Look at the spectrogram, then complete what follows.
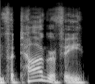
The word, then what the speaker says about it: photography: For example, in photography, the stress is on the second syllable, which guides the listener's comprehension.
